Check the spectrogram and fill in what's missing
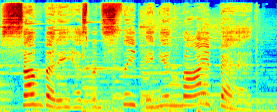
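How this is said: A medium-pitched, grumbling voice says it. The middle-sized character is speaking. "In her medium-sized voice, she grumbled"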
